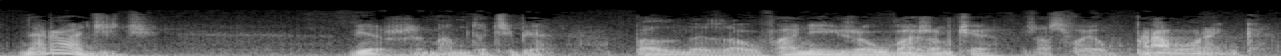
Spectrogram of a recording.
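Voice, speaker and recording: Low, husky, nervous police chief. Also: male voice, darkish tone, exaggerated voice. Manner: hesitant, stammering, halting. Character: nervous police chief briefing his trusted deputy, growing frightened. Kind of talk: Polish radio play acting. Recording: dull, muffled radio drama recording.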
